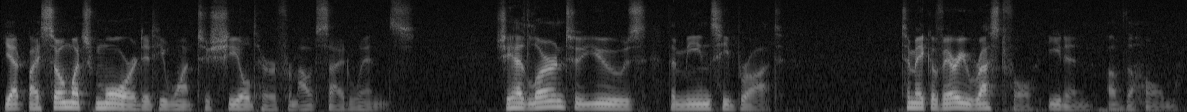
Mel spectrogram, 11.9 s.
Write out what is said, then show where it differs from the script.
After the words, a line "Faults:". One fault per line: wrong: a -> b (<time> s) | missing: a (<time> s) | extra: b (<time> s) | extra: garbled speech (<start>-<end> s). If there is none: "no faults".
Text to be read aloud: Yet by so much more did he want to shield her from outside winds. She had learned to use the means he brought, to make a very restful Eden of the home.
Yet by so much more did he want to shield her from outside winds. She had learned to use the means he brought, to make a very restful Eden of the home.
Faults:
no faults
